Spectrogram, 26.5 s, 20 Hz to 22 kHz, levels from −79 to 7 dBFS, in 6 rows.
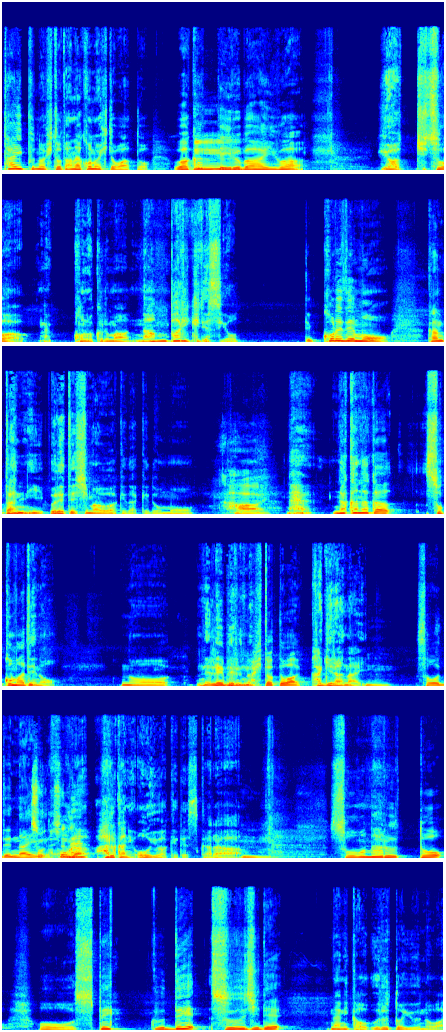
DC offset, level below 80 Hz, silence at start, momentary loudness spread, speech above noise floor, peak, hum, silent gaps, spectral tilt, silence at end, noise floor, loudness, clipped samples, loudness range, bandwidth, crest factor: under 0.1%; -48 dBFS; 0 s; 15 LU; 44 dB; 0 dBFS; none; none; -6 dB/octave; 0 s; -58 dBFS; -15 LUFS; under 0.1%; 4 LU; 19 kHz; 14 dB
